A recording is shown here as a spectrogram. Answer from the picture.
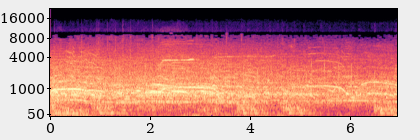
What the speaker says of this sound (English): The crowd are singing here at One Up Field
